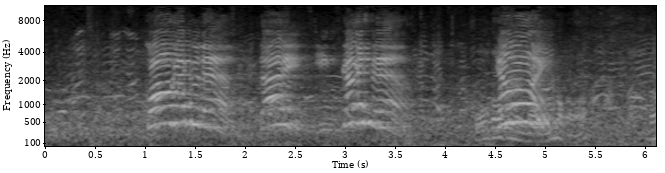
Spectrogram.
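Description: A group of children shout together in loud rhythmic calls outdoors.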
